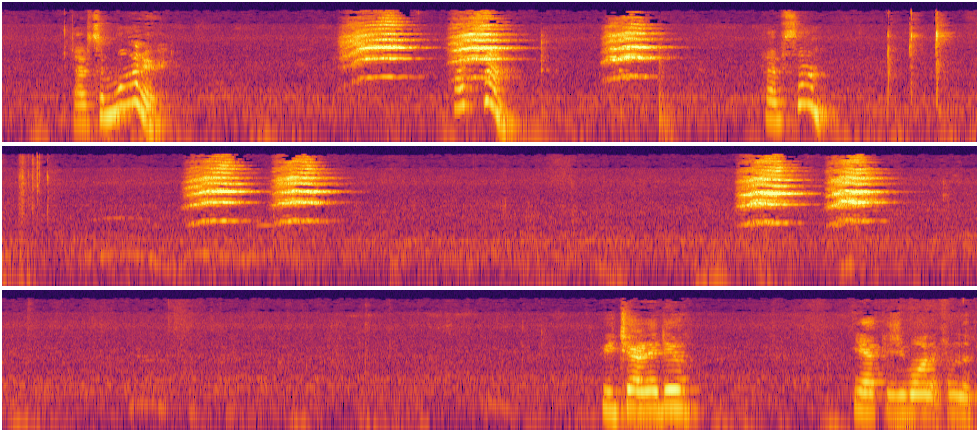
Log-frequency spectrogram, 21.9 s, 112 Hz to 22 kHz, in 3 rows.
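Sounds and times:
cockatoo calling: 0:02.5 - 0:05.2, 0:08.0 - 0:10.1, 0:12.8 - 0:14.2.

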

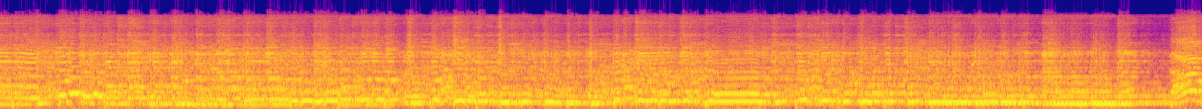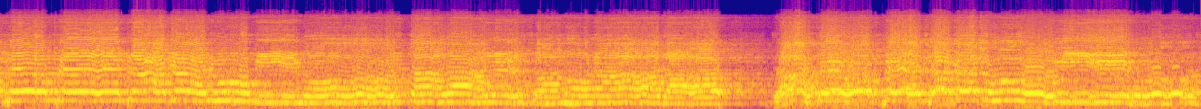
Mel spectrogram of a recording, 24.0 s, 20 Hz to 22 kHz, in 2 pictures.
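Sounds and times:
plucked lute: 0:00.0 - 0:24.0
violin: 0:00.0 - 0:24.0
man singing: 0:11.7 - 0:24.0.

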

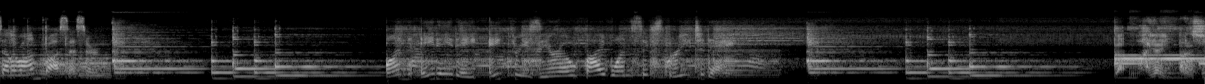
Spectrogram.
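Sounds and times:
bell-like chiming jingle: 0:11.2 - 0:12.0.

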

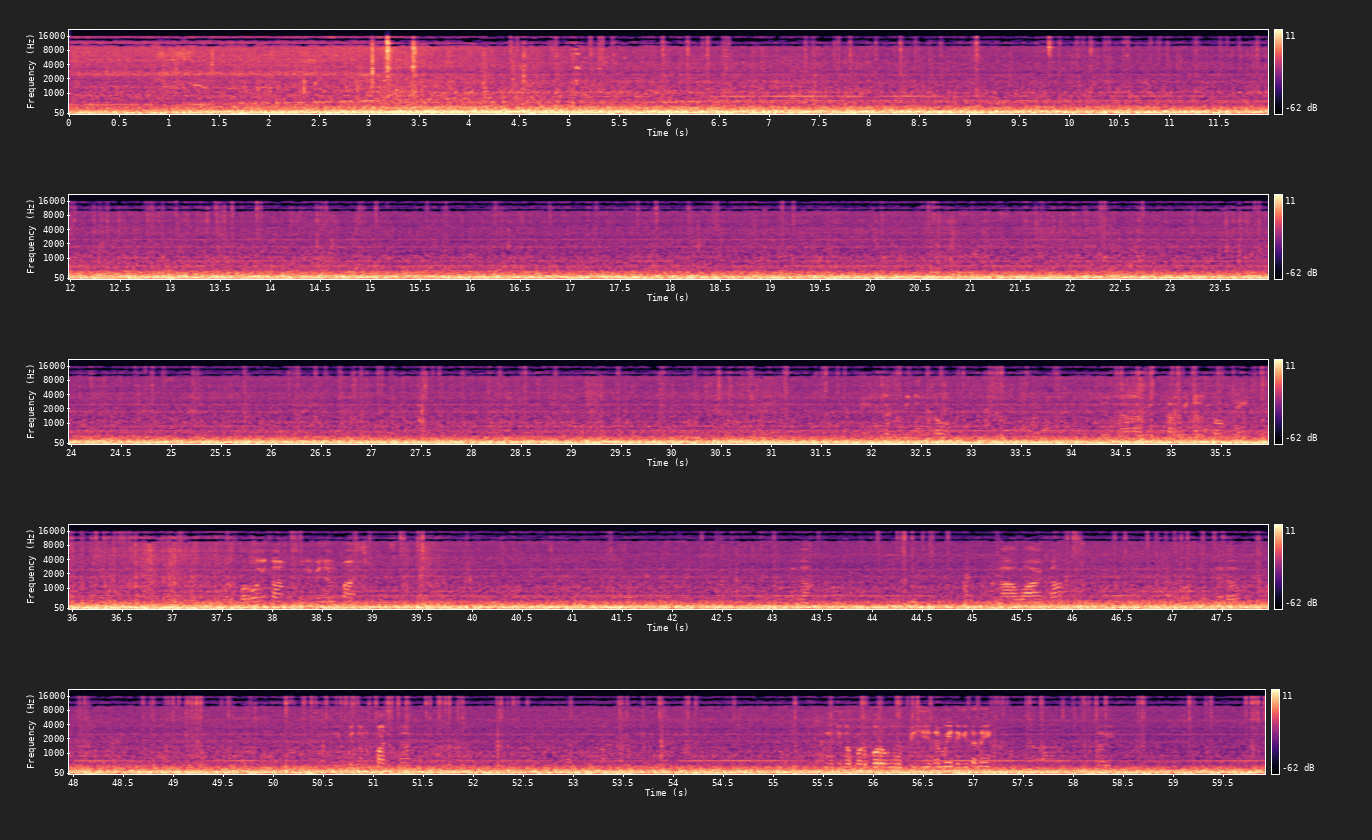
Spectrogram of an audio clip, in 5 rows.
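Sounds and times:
jet engines whining: 0:00.0 - 0:17.7, 0:18.3 - 0:59.9
low rumble of rolling airliner: 0:00.0 - 0:59.9.

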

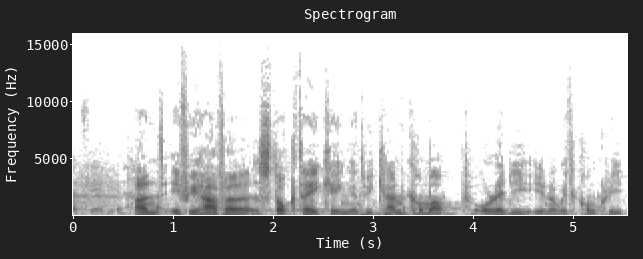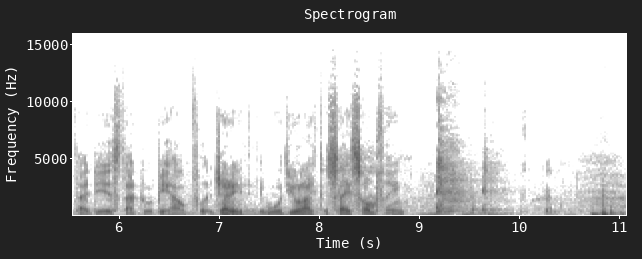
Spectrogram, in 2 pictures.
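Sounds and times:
person coughing: 0:09.1 - 0:09.9.

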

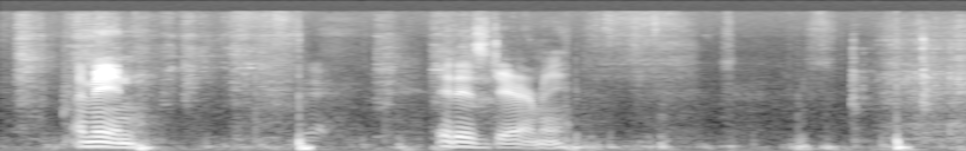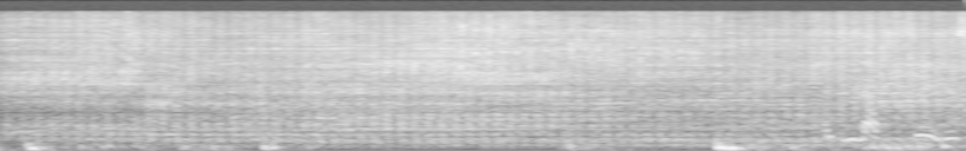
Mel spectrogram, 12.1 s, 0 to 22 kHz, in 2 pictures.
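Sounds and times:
dull thumps: 0:00.8 - 0:02.8, 0:10.4 - 0:11.0
reel mower whirring: 0:05.3 - 0:12.0.

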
